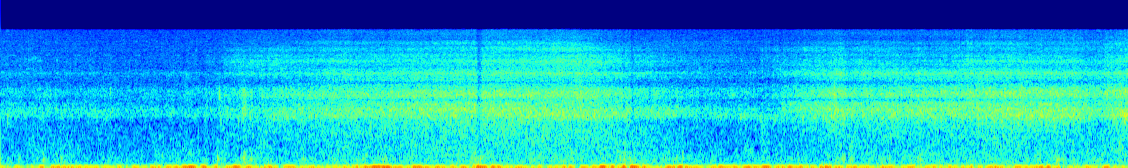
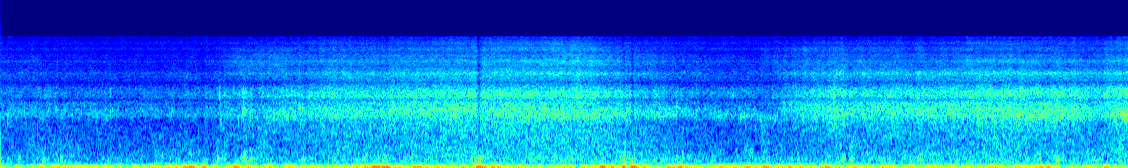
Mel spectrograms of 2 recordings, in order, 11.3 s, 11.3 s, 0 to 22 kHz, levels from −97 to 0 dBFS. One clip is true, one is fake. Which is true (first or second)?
first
